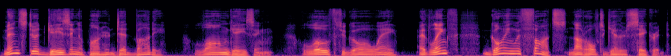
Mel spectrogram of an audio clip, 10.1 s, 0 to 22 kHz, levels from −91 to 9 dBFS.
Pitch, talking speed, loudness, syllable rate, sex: 115 Hz, 105 wpm, -20 LUFS, 3.6 syllables/s, male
